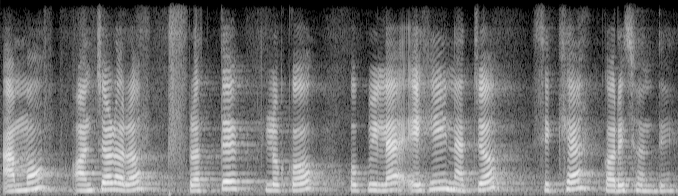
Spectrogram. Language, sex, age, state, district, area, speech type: Odia, female, 18-30, Odisha, Dhenkanal, rural, spontaneous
